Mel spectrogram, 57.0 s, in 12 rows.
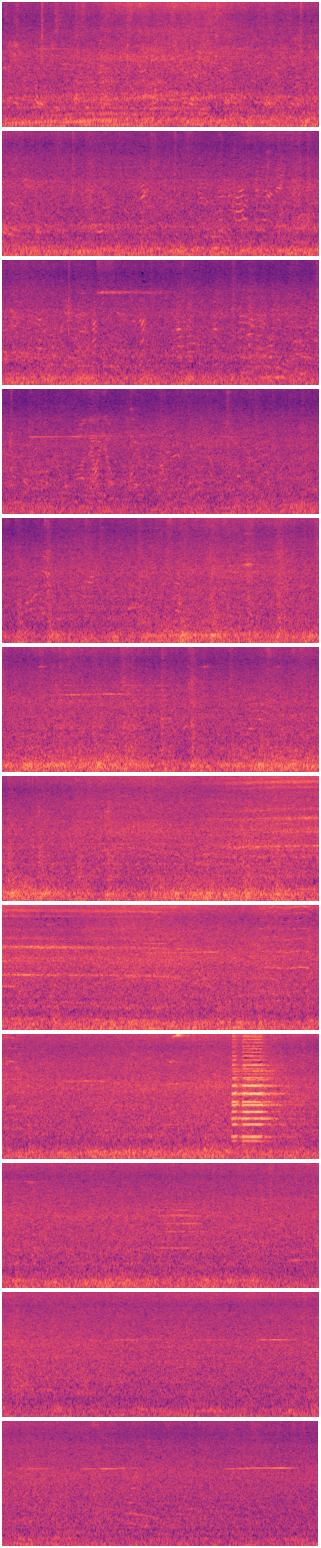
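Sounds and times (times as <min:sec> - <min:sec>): train rumbling over bridge: 0:00.0 - 0:57.0
short train horn toot: 0:41.4 - 0:42.5.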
